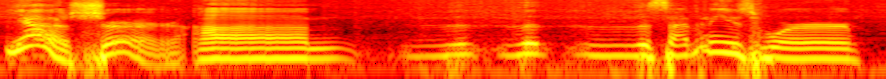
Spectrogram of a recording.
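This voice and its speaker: A man's voice: a little high, takes it slowly, vocal fry, husky, soft background music, poor audio. A man in his forties from Quebec, a guest musician telling stories in a radio interview, loose and rambling with lots of fillers. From Quebec, Canada. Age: 40s. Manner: relaxed, rambling storyteller with many fillers.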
